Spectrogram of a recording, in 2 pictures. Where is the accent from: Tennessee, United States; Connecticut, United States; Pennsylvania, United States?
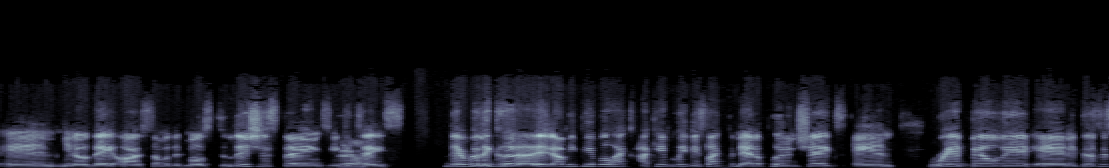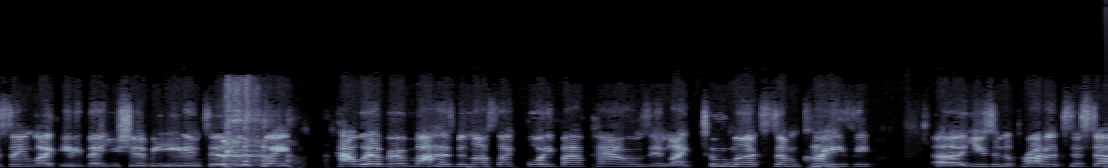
Tennessee, United States; Nashville; I grew up in Nashville, Tennessee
